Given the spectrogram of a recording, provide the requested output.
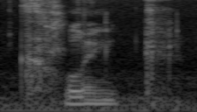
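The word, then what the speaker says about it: Klinck: In front of us is the, let's see, how do you pronounce that? Clink Building, K-L-I-N-C-K Building.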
